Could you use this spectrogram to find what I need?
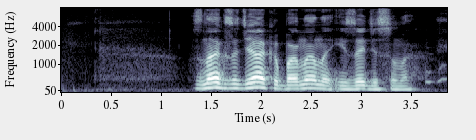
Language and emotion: Russian, neutral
